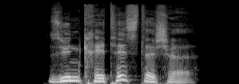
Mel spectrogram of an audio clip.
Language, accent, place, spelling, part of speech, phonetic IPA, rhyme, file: German, Germany, Berlin, synkretistische, adjective, [zʏnkʁeˈtɪstɪʃə], -ɪstɪʃə, De-synkretistische.ogg
- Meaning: inflection of synkretistisch: 1. strong/mixed nominative/accusative feminine singular 2. strong nominative/accusative plural 3. weak nominative all-gender singular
